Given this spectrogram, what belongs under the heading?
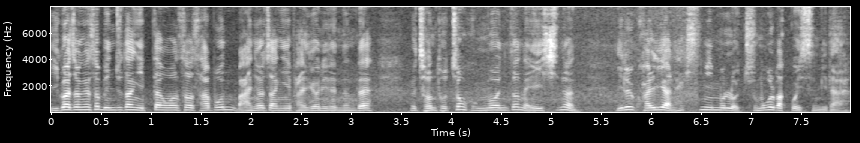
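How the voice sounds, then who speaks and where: A man with a high pitch talks at a fairly quick pace, using ordinary pitch variation. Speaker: news reporter. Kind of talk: TV news report.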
